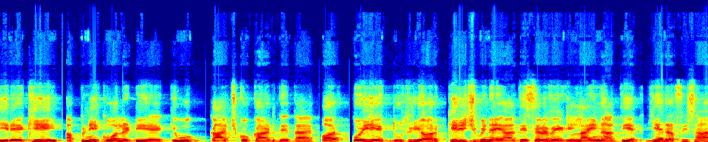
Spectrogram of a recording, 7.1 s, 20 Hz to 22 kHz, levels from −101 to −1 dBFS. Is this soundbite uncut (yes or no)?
yes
